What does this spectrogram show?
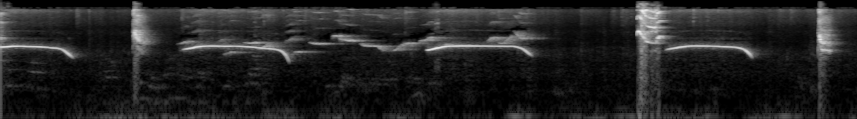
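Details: Singing Oriental magpie-robin in breeding condition: three long, pure whistles, each bending down at its close, separated by busy twittering phrases and abrupt rasping clicks, over a soft low hum.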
